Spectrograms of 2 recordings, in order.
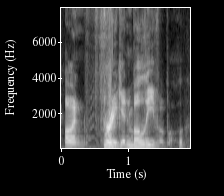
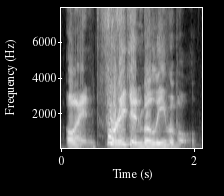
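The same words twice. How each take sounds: First: It is said flat and deadpan, with low energy. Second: It is said hyped and excited, with high energy. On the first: "the complete lackadaisical deadpan voice from Reach" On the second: "it sounds like the guy is like high on speed and has pure adrenaline"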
